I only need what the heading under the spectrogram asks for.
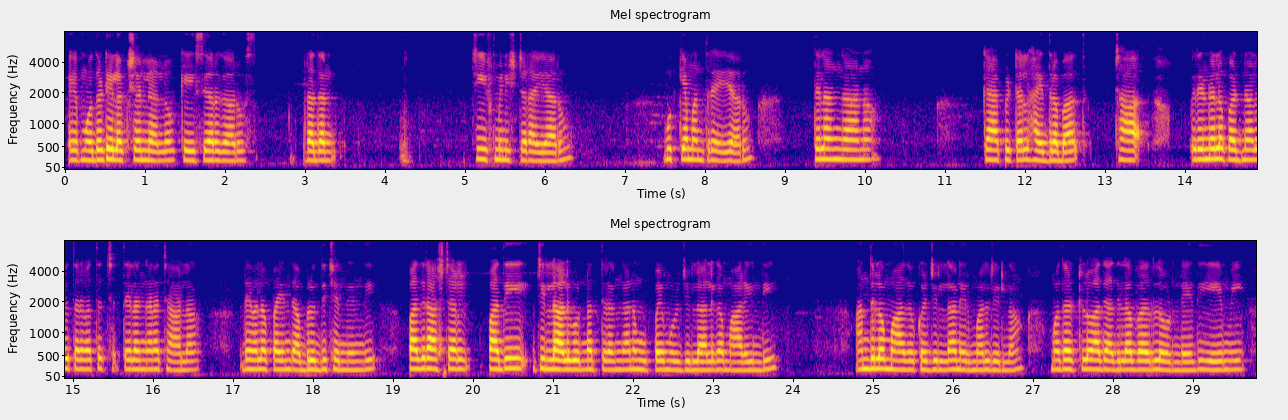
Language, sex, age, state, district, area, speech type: Telugu, female, 18-30, Telangana, Nirmal, rural, spontaneous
